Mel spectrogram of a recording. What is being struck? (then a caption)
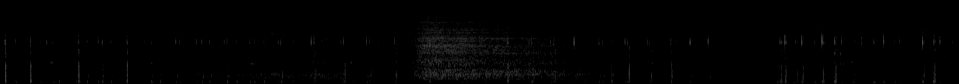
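Clear plastic tube-shaped case. Rapid fingernail taps on a small, hollow, clear plastic tube-shaped case with a blue cap, held in both hands, make a stream of sharp, bright, dry clicks with almost no ring. Partway through, a louder broadband rustling hiss swells up and slowly fades. After a short quiet pause, the quick tapping resumes.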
